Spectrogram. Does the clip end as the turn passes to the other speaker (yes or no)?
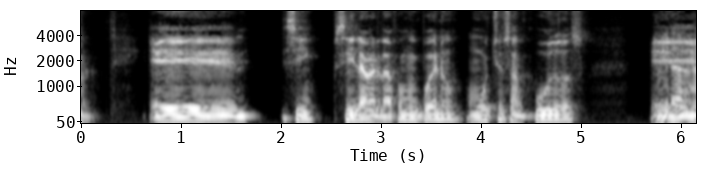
yes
